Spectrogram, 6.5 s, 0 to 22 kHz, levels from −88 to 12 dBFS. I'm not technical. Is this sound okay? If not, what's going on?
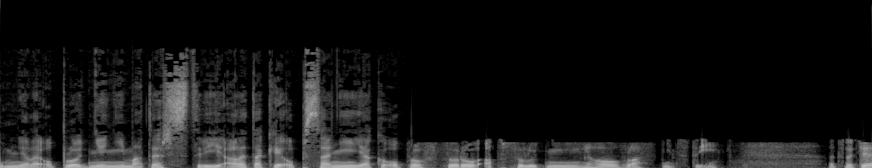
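No. At about 3.05 s, right after "o psaní jako o", the speech suddenly goes dull and fizzy until the end. That's an adaptive stream switching to a lower bitrate: the connection slowed, so a smaller, rougher version played, with nothing above about 3.8 kHz.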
